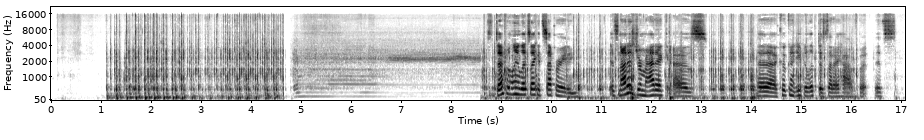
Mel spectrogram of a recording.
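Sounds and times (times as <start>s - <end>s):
stick blender mixing: 1.1s - 16.5s.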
